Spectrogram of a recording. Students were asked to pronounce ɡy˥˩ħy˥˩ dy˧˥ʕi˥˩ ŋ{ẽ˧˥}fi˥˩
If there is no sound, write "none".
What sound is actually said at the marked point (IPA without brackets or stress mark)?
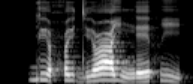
e˧˥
